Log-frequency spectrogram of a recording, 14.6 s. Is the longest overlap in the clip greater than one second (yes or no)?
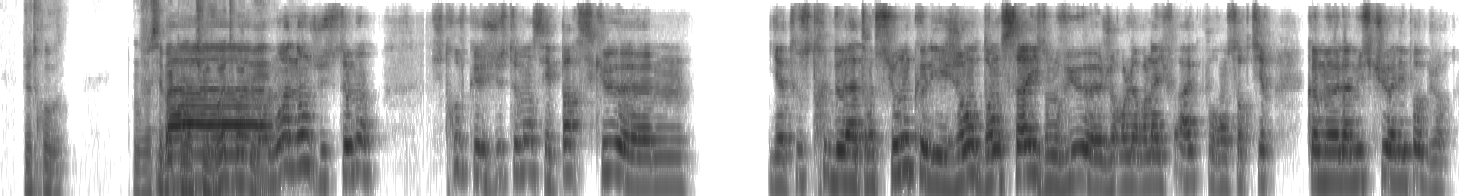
yes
